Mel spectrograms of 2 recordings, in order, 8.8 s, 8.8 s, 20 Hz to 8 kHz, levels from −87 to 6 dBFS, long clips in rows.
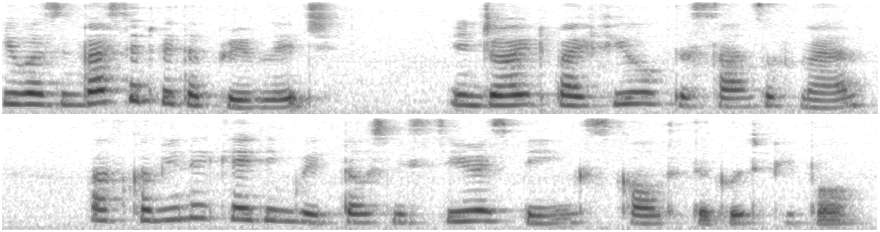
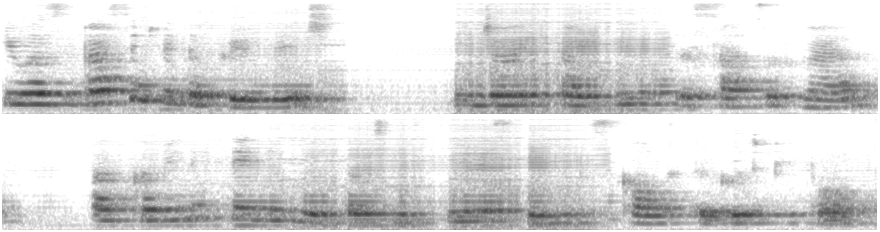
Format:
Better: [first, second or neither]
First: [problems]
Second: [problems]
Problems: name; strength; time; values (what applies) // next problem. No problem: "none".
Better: first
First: none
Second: noise reduction (neural separator model SepFormer DNS4)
